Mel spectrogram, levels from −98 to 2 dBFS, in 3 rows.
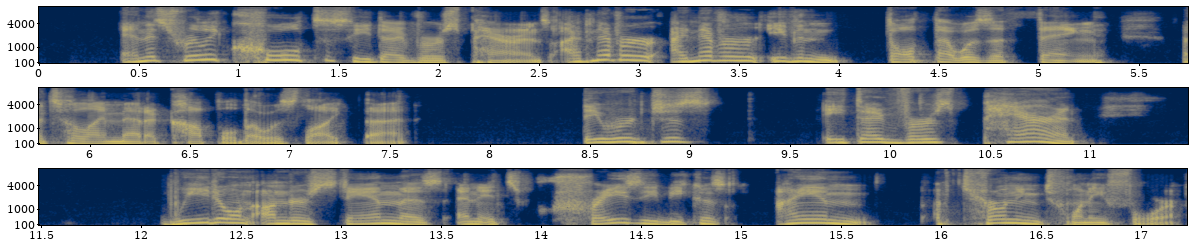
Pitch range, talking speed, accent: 125-185 Hz, 155 wpm, American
